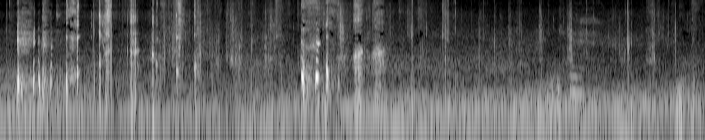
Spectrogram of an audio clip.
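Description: Clatter and knocks of plastic bottles and cardboard being handled in a plastic recycling bin over the first few seconds, then a brief cough about four and a half seconds in. A faint low hum follows.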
